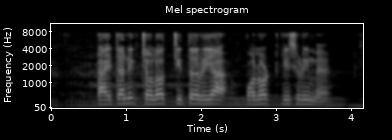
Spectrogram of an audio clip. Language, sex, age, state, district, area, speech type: Santali, male, 30-45, West Bengal, Malda, rural, read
